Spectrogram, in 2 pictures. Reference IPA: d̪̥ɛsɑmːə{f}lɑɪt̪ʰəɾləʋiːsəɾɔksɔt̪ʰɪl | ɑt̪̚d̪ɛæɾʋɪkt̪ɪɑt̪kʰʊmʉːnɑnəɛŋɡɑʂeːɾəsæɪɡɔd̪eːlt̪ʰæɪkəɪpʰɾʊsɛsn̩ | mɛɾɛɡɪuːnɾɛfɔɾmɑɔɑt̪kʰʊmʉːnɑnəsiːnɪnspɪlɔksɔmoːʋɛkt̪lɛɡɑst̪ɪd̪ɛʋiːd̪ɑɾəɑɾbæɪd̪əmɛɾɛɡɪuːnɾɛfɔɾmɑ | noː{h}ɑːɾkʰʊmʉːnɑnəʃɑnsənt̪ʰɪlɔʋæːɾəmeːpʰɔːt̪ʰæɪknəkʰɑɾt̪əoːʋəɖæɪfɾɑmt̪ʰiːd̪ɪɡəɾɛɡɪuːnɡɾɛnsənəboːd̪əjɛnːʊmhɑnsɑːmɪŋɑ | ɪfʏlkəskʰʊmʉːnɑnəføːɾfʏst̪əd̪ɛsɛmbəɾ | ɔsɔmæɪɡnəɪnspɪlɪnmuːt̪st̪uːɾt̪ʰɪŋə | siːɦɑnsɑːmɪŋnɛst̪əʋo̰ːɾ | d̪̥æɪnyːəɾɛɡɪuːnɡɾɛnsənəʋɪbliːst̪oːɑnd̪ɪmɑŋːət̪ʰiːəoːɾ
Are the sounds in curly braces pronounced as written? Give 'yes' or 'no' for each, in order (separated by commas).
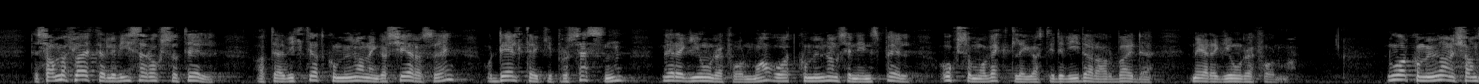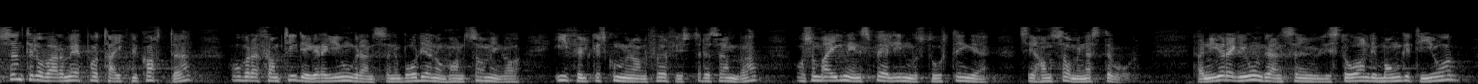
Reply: yes, yes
